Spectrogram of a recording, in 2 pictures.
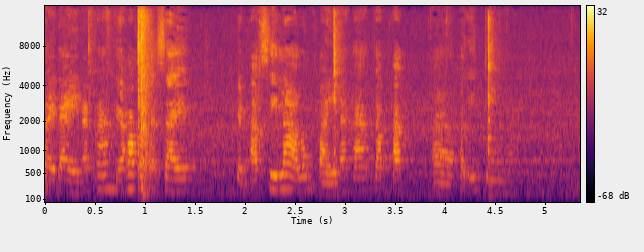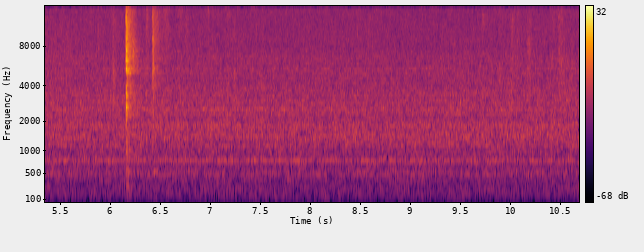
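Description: A metal spoon clinks and scrapes against a pot while stirring.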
